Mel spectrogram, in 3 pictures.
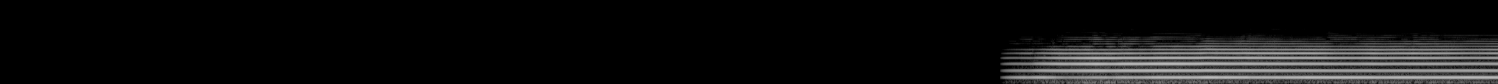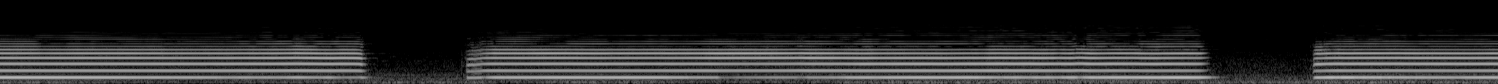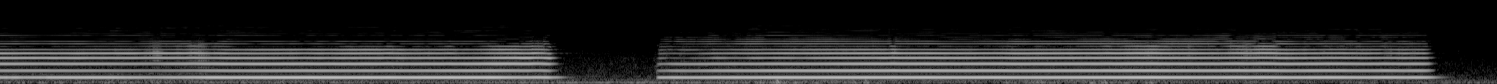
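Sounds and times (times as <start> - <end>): shofar blasts: 10.0 - 18.8, 19.6 - 27.2, 28.1 - 35.7, 36.5 - 44.5.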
